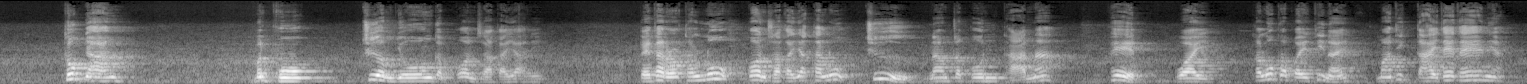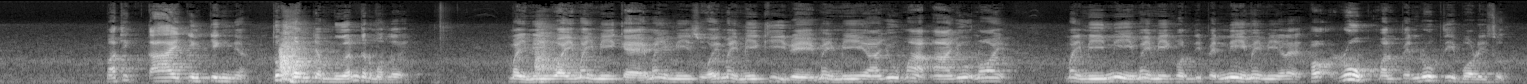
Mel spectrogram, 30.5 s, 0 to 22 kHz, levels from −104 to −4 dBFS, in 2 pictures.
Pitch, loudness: 160 Hz, -20 LUFS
